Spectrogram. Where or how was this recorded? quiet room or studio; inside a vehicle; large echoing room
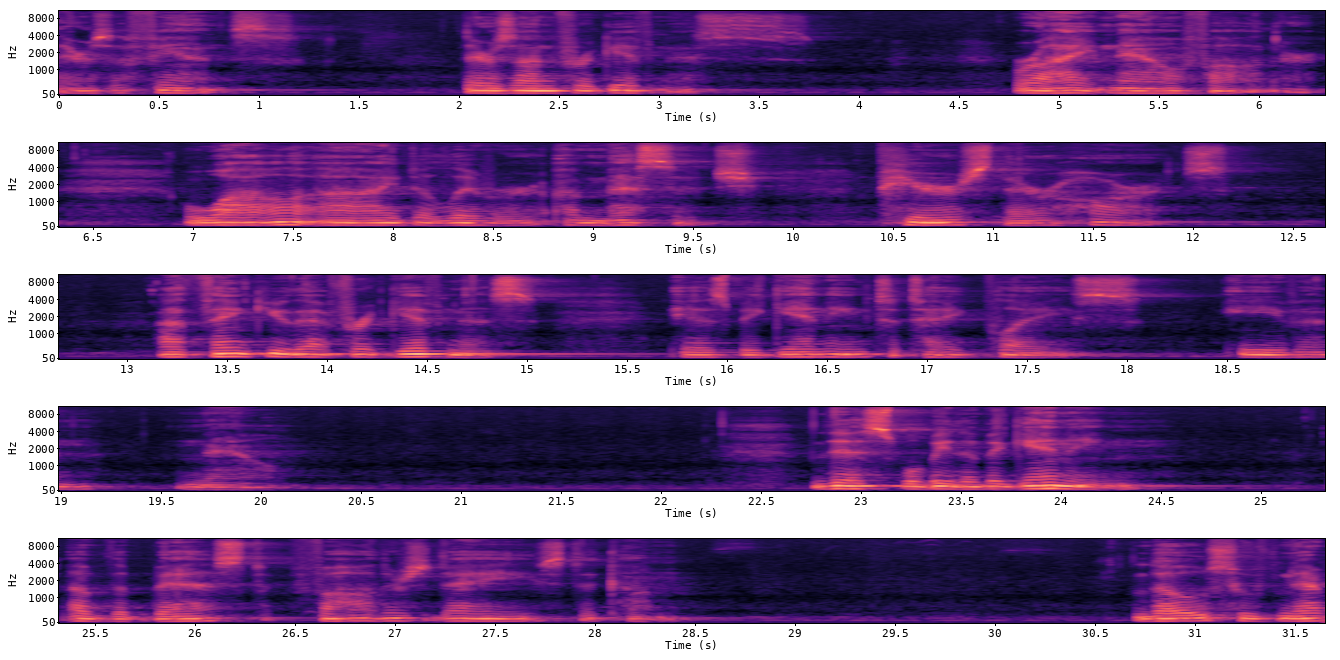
large echoing room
